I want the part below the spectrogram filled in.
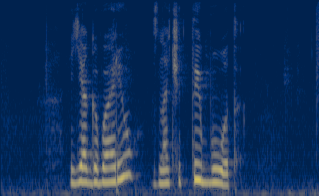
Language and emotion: Russian, angry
